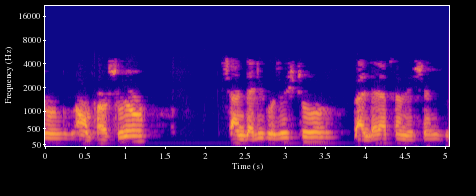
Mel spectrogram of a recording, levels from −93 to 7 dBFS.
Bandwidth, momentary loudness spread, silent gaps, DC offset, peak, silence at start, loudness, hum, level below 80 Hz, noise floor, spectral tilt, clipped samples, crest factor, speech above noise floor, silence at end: 4.9 kHz; 10 LU; none; under 0.1%; -4 dBFS; 0 s; -18 LUFS; none; -78 dBFS; -79 dBFS; -2 dB/octave; under 0.1%; 16 dB; 61 dB; 0 s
